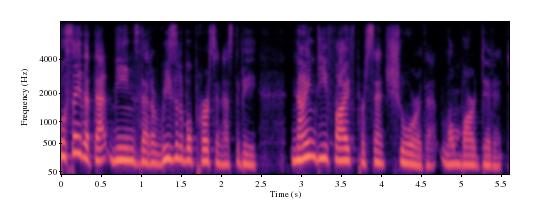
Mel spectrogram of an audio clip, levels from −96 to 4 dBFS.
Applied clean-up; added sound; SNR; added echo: none; none; none; none.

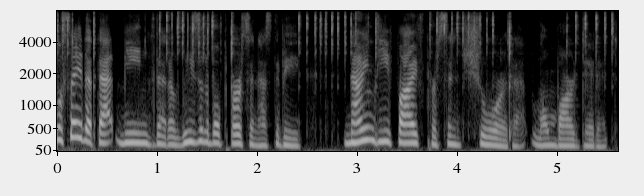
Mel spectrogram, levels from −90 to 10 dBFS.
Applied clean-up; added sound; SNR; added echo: neural diffusion model UNIVERSE++.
